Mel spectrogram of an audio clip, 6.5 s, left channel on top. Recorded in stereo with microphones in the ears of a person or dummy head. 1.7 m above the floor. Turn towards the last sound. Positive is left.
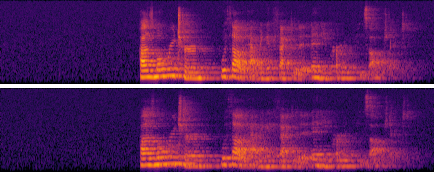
turn(degrees=50)  # may be behind; listen again after turning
